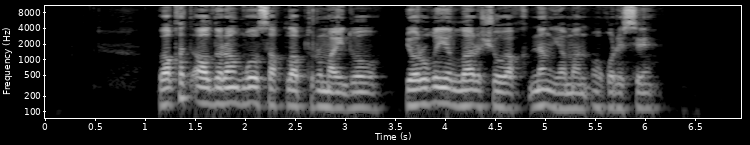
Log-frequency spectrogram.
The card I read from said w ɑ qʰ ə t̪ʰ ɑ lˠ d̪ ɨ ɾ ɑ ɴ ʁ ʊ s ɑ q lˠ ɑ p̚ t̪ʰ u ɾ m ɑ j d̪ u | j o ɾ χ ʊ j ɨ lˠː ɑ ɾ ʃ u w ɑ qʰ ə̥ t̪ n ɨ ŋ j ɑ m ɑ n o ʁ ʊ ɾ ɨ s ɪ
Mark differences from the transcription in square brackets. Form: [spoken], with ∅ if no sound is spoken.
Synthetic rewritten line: w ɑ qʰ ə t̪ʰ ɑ lˠ d̪ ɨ ɾ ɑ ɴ ʁ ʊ s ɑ q lˠ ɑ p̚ t̪ʰ u ɾ m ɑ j d̪ u | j o ɾ [ʁ] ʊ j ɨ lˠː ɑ ɾ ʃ u w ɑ qʰ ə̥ t̪ n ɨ ŋ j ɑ m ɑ n o ʁ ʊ ɾ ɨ s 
